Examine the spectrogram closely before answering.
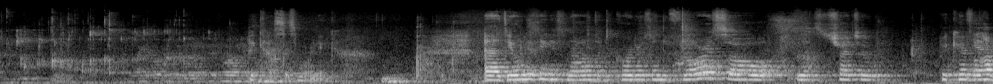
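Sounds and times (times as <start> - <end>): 
coffee pouring into a cup: 0.0 - 2.9
speech: 2.3 - 9.9.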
